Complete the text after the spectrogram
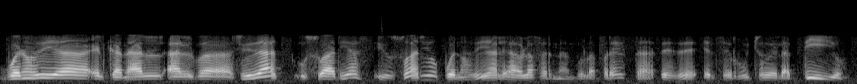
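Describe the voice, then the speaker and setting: A man in his sixties, a regular caller to a radio show, phones in for a casual, rambling chat full of wordplay. His mid-range voice is creaky, with lively intonation, a measured pace, and few pauses. The telephone audio is dull, lo-fi, and dry.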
